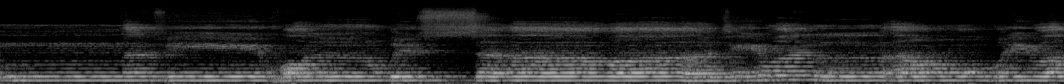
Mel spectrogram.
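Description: A man's solo voice chanting an Islamic religious recitation into a handheld microphone, holding long, ornamented notes at a steady pitch, with a short break for breath about four seconds in.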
